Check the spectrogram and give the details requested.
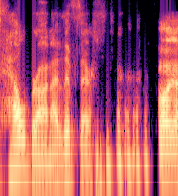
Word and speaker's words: Heilbronn: But yeah, he was in Heilbronn and this season. I actually sorry, you can say I can say Medveskak, and you can say how you say it. It's Hellbron.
